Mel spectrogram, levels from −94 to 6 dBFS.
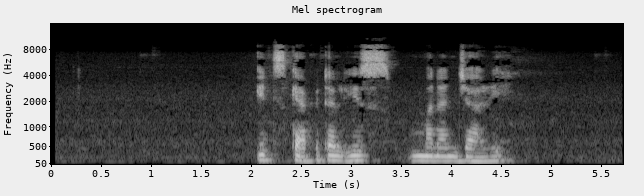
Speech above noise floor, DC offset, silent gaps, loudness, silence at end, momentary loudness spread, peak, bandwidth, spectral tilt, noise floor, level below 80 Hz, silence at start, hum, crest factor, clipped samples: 36 dB; under 0.1%; none; -20 LUFS; 1.1 s; 13 LU; -4 dBFS; 9.6 kHz; -3 dB/octave; -58 dBFS; -60 dBFS; 2.05 s; none; 22 dB; under 0.1%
